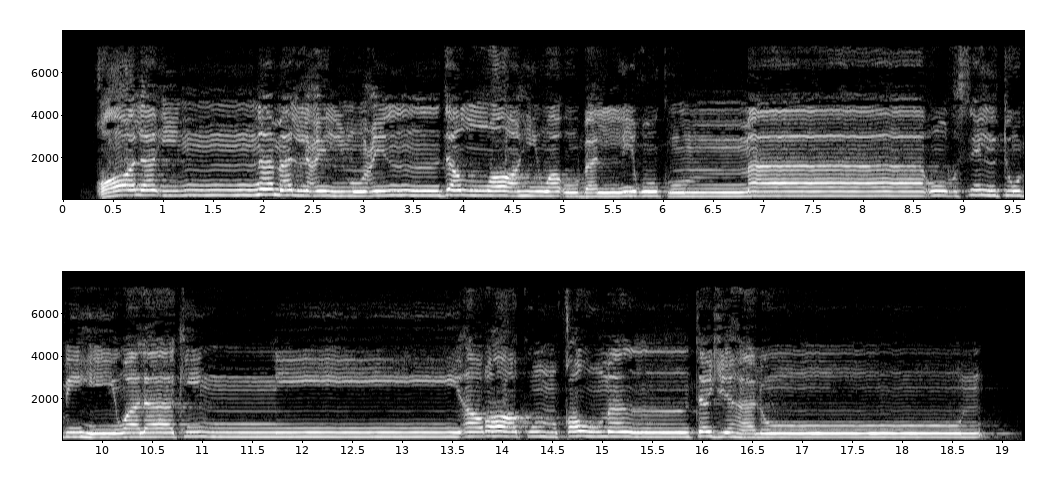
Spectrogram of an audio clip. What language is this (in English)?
Arabic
